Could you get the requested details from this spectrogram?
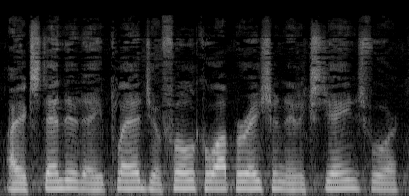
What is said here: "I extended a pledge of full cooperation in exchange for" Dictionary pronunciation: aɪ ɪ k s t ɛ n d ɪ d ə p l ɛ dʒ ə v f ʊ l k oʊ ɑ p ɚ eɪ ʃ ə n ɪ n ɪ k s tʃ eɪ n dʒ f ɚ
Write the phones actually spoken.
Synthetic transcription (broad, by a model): aɪ ɪ k s t ɛ n d ɪ d ə p l ɛ dʒ ə v f ʊ l k oʊ ɑ p ɚ eɪ ʃ ə n ɪ n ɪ k s tʃ eɪ n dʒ f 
